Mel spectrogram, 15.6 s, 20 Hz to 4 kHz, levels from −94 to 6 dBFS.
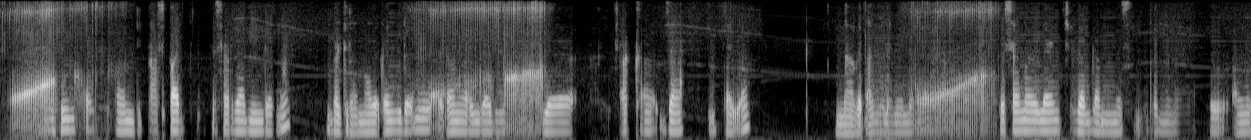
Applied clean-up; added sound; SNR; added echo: neural separator model SepFormer WHAM!.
